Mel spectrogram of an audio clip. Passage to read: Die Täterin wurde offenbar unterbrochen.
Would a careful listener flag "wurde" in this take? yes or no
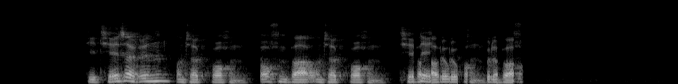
yes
